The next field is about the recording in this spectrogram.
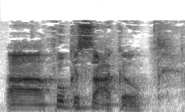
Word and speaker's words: Fukasaku: Next up was a 1968 film directed by Kinji Fukasaki, or Fukasaku, I think is how you say it. Fukasaku.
